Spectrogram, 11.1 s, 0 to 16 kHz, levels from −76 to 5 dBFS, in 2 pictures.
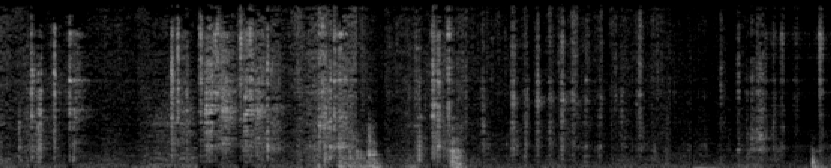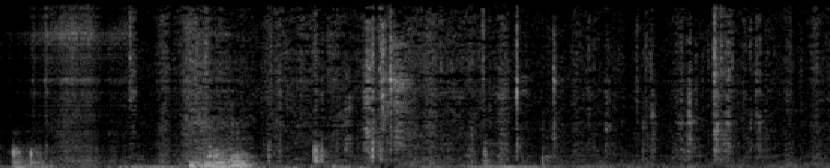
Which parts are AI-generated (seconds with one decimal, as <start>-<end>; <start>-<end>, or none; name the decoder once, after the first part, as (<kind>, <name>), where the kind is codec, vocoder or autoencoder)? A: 5.1-6.4 (codec, SNAC)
